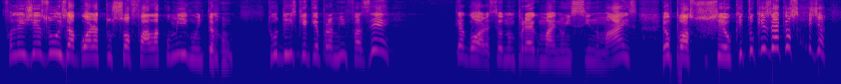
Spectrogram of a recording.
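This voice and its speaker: A woman pastor from Brazil tells her testimony in an animated, emotional sermon. Her voice is bright and forceful, recorded close and dry. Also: high-pitched, fast, no echo.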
